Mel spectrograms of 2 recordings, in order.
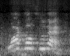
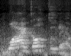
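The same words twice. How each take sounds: First: Pleading higher. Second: Said in the usual way. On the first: Real, not acted. To brothers and sisters, pleading high-pitched question.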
